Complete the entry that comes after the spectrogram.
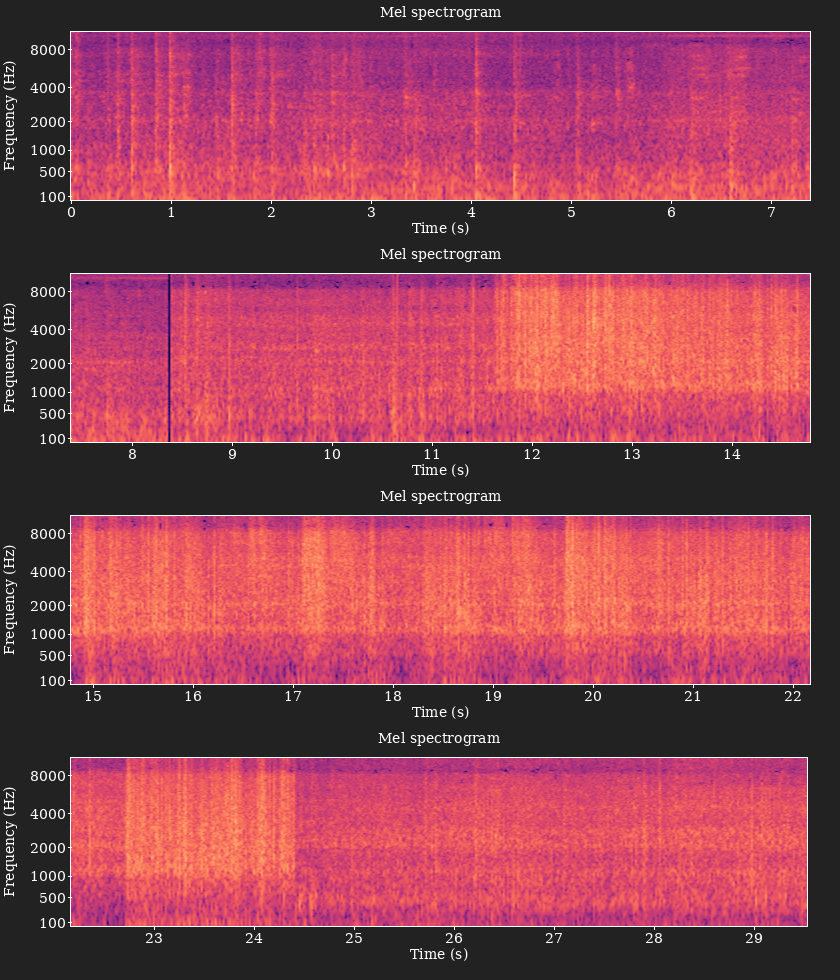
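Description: Express passenger train heard from on board while running, wheels clattering on the rails over a steady rumble. From about twelve seconds in a louder hissing rush joins it for some twelve seconds, then cuts off suddenly.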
